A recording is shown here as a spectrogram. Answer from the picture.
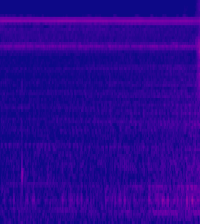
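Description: Steady faint hum and hiss of a scale RC truck's hydraulic pump running while the crane's front arm is raised.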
